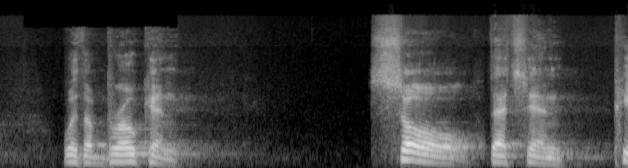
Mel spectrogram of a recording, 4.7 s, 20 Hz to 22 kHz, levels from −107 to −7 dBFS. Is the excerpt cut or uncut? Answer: cut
